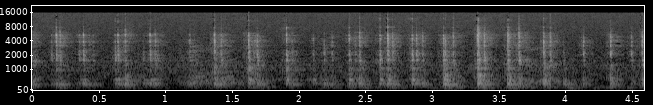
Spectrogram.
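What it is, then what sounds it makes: Wooden bed headboard rail tapped with fingernails. Several fingernails tap rapidly on the solid, light wooden rail of a bed headboard, while the pillow beside it is left untouched. About two dozen short, dry, clicky taps come in an uneven, quick pattern, each dying away almost at once.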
